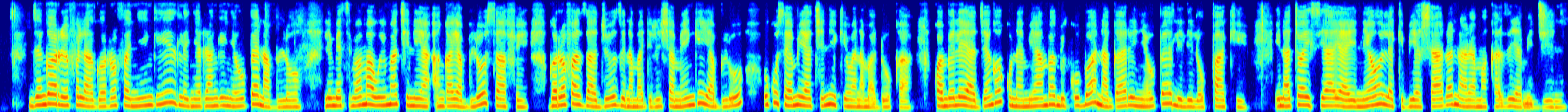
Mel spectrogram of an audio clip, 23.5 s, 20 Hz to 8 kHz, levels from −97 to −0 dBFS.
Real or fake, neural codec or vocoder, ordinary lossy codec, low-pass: real; none; Opus, 32 kbps; 7.2 kHz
